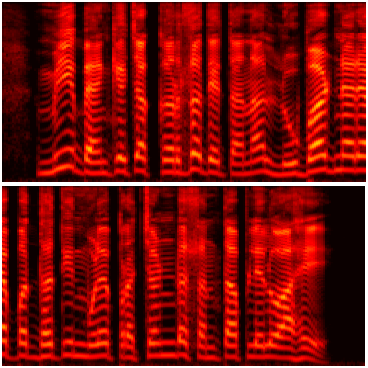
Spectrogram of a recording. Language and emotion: Marathi, angry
